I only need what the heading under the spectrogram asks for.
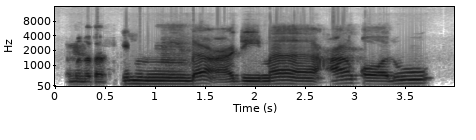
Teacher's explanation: Qafnya pendek, aqalu, lu-nya 2 harakat, aqalu pendek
